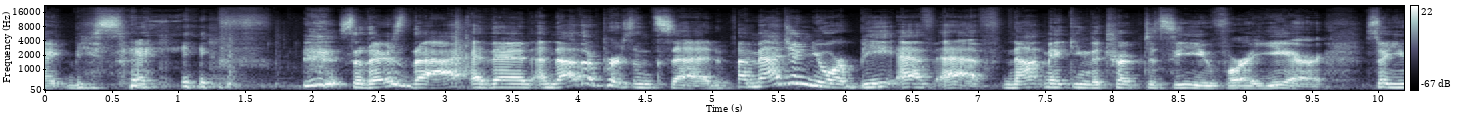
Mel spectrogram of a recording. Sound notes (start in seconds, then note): 1.2 laughing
